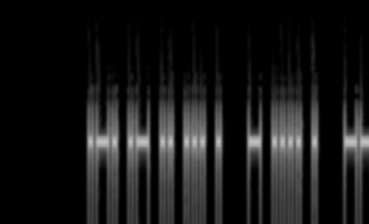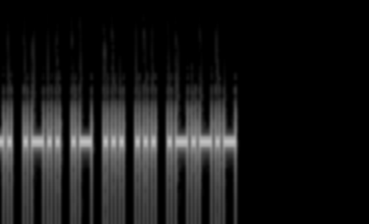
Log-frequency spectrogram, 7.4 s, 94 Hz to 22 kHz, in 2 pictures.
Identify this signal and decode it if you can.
Morse code, heard as a keyed tone, about 30 wpm, 700 Hz. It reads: RAISE THE GLASS.
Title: Sentences from Top 1400 Words 30wpm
